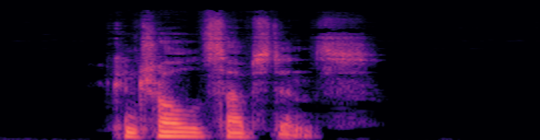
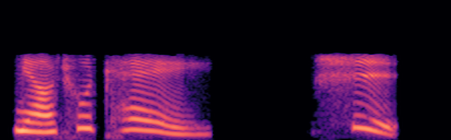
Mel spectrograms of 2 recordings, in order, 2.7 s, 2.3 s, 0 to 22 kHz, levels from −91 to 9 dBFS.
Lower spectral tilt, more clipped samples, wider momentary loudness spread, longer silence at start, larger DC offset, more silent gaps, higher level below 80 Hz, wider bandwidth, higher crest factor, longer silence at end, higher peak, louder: second, -5 dB/octave vs -10 dB/octave; neither; about the same, 15 LU vs 13 LU; first, 0.55 s vs 0.05 s; neither; second, none vs 1.07-1.53 s; about the same, -60 dBFS vs -64 dBFS; first, 16 kHz vs 4.7 kHz; about the same, 22 dB vs 18 dB; first, 0.85 s vs 0.3 s; second, -4 dBFS vs 0 dBFS; second, -25 LUFS vs -18 LUFS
